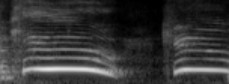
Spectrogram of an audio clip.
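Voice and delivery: high, drawn-out holler; imitated calling out. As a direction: mimic calling a friend up at his window.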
